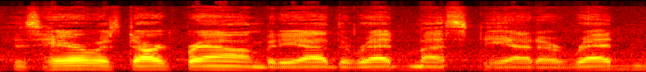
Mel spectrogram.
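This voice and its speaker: A man in his fifties, from Texas, tells stories from his childhood in an easygoing, halting manner full of fillers. His voice sits at an ordinary pitch for a man. He is recorded outdoors in a backyard, with faint outdoor noise behind him. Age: 50s. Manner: relaxed, reminiscing, halting with fillers. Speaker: interviewee. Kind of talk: casual family interview storytelling.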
